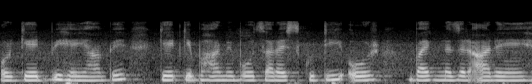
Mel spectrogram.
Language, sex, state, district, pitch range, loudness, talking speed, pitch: Hindi, female, Arunachal Pradesh, Papum Pare, 190-200 Hz, -16 LUFS, 200 wpm, 195 Hz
